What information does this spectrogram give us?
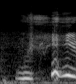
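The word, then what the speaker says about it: Yeoh: So Michelle, I don't know how to pronounce her last name. Is it Yo? Is Yo? Oh, okay, Yo.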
